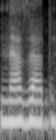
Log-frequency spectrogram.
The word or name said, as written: nazad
